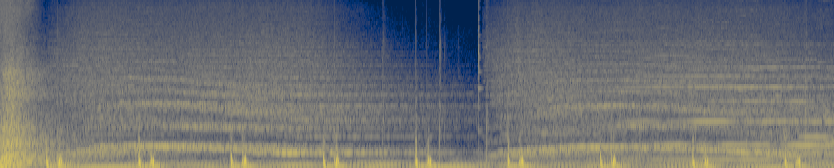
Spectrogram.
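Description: Tense film score: pairs of short low thumps, like a heartbeat, about every two seconds over held drone tones that swell and fade.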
